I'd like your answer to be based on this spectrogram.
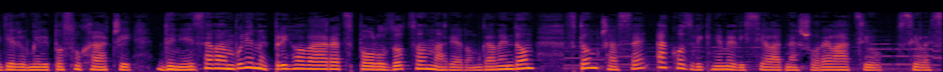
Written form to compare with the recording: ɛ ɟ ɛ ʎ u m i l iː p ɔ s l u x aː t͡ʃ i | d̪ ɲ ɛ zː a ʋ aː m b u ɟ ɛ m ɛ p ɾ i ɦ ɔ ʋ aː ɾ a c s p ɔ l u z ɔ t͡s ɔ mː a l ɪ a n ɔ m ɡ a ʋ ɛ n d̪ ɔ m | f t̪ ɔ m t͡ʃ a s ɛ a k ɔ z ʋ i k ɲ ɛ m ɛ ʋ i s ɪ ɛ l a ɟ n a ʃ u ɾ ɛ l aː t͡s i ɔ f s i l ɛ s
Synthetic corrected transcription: ɛ ɟ ɛ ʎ u m i l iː p ɔ s l u x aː t͡ʃ i | d̪ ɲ ɛ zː a ʋ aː m b u ɟ ɛ m ɛ p ɾ i ɦ ɔ ʋ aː ɾ a c s p ɔ l u z ɔ t͡s ɔ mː a ɾ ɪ a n ɔ m ɡ a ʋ ɛ n d̪ ɔ m | f t̪ ɔ m t͡ʃ a s ɛ a k ɔ z ʋ i k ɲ ɛ m ɛ ʋ i s ɪ ɛ l a ɟ n a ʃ u ɾ ɛ l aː t͡s i u f s i l ɛ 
